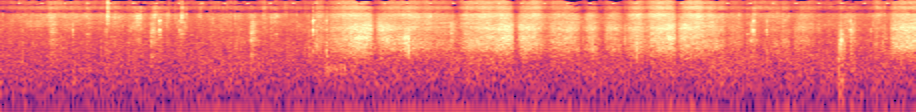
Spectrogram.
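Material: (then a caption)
Leather. A soft, thin green leather glove lies flat on a purple towel and is wiped with a white cloth and smoothed by blue latex-gloved fingertips. The result is a steady, bright, scratchy rubbing and swishing with little low end, growing louder and denser after the first few seconds, with occasional sharper scuffs.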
